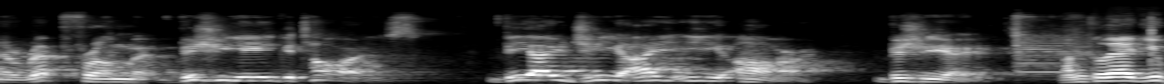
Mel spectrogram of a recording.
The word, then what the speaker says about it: Vigier: So I was doing a tour in France, and a rep from Vigier Guitars, V-I-G-I-E-R, Vigier. I'm glad you pronounced it, not me.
